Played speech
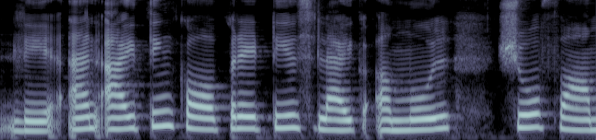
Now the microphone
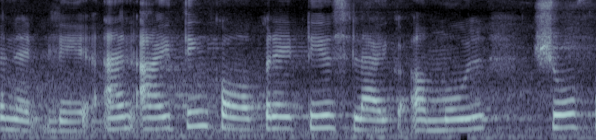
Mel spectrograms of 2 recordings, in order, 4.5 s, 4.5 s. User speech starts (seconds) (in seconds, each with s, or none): none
